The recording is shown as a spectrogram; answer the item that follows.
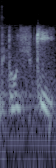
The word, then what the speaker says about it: Bousquet: Yeah, it's spelled like Bousquet because it's French. He's from St. Lucia, innit? Mm-hmm. Yes. So we know older media workers used to just call him Bousquet, but that's how his name is pronounced, Earl Bousquet.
